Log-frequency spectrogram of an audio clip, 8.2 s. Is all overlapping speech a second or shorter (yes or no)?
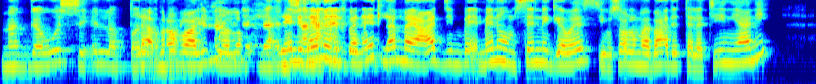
no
